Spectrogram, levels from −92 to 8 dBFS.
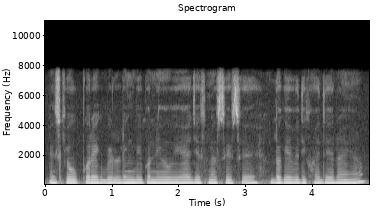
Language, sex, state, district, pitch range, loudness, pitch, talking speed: Hindi, female, Uttar Pradesh, Saharanpur, 180-185 Hz, -11 LUFS, 180 Hz, 195 wpm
